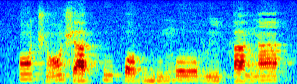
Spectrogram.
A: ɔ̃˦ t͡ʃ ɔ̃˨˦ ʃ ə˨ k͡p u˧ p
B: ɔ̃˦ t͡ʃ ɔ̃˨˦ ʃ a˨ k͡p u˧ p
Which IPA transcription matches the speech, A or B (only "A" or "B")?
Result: B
